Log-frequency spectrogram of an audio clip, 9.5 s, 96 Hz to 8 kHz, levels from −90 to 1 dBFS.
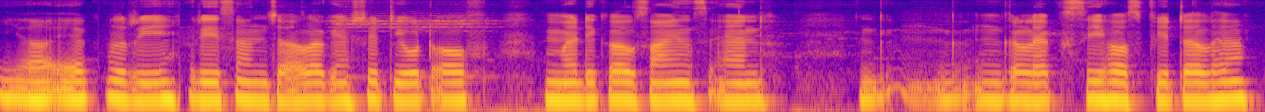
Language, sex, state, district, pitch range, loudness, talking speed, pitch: Hindi, male, Bihar, Purnia, 150-155 Hz, -14 LUFS, 70 wpm, 155 Hz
